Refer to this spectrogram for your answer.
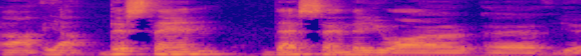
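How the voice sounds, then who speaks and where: A man with a non-native accent at a fairly slow pace, with audible room echo. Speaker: YouTuber, political and theology commentator. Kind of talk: casual vlog monologue. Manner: halting, many fillers and repetitions.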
